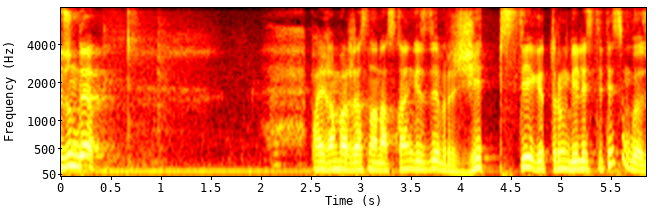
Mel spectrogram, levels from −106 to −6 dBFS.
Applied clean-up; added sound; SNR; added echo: none; none; none; none.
